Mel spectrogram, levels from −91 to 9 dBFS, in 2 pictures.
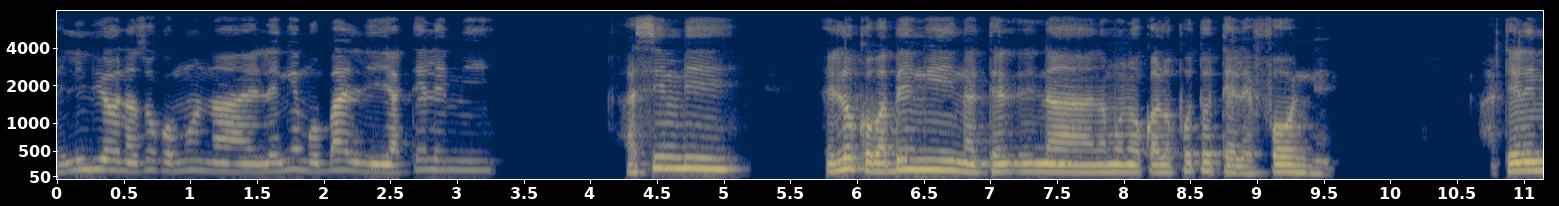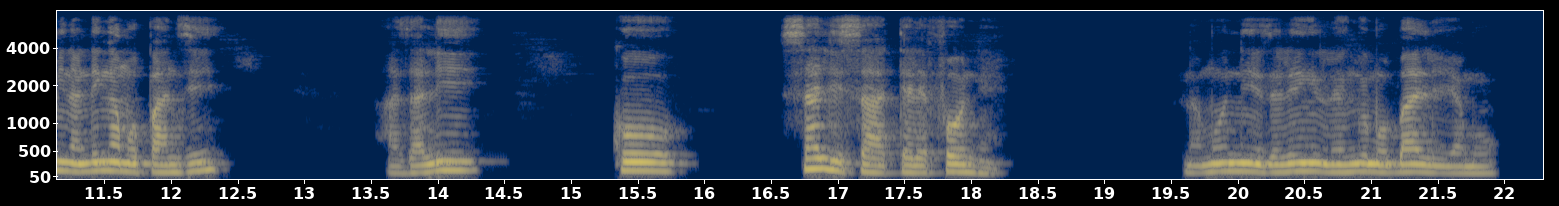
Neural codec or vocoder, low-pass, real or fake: none; 7.2 kHz; real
